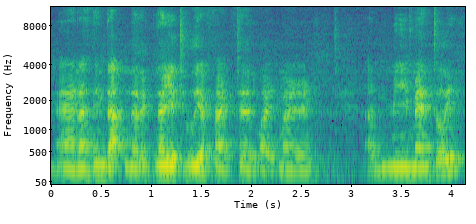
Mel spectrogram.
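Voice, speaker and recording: A man's voice: mid-range voice, fairly even intonation, a little fast, fairly bright tone. Easygoing young man, roomy distant sound. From Japan. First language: Japanese. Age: 20s. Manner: easygoing, leans on filler "like". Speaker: interview guest. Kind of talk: casual interview talk. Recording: roomy, distant mic, faint background hum.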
